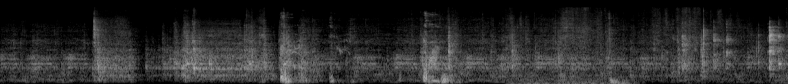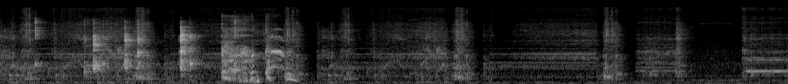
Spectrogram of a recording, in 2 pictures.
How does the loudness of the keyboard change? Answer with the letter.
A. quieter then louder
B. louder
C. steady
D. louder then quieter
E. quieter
B.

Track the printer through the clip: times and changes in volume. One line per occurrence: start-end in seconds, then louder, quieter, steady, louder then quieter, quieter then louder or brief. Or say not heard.
0.0-15.7 quieter.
